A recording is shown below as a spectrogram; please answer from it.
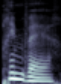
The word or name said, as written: primevère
